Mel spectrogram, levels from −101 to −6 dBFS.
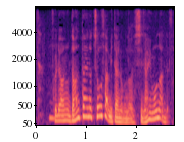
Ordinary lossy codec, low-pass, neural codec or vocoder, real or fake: none; 7.2 kHz; none; real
